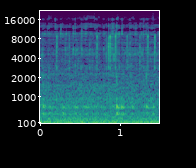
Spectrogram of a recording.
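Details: BMW 335i running its automatic cooling-system bleed cycle: a steady trickling pour with gurgles and bubbling bursts as coolant returns to the tank. Air pockets are still being purged.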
